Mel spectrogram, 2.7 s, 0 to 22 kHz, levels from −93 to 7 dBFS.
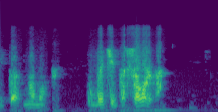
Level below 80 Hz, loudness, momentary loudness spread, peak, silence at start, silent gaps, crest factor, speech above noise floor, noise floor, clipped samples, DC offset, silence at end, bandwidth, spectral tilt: -58 dBFS; -20 LUFS; 22 LU; 0 dBFS; 0.1 s; none; 22 dB; 45 dB; -64 dBFS; under 0.1%; under 0.1%; 0.7 s; 8.8 kHz; -3 dB/octave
